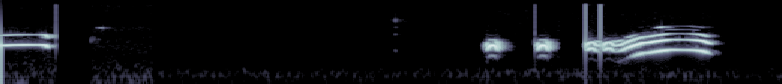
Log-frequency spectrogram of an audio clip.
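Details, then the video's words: Burrowing Owl (Athene cunicularia) song: a short level note, two quick clipped hoots, then a rapid run of arching, slurred mid-pitched whistles; otherwise quiet. "Lechucita Vizcachera Canto! Lechucita Vizcachera Sonido! - Burrowing Owl Song"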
